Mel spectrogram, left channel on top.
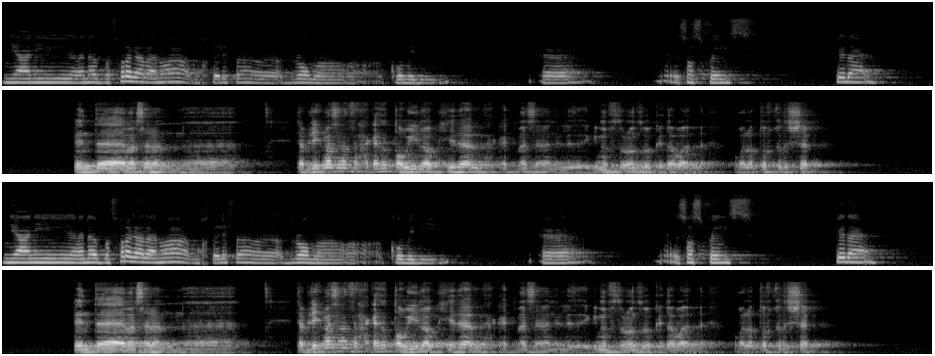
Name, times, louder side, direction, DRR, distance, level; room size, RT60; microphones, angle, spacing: voice 1, 0.0-4.5 5.4-5.9 6.5-7.5 8.3-8.8, right 4 dB, 65° right, 0.9 m, -25 dB
voice 2, 10.0-11.7 12.3-16.4 16.6-17.4, left 1 dB, 45° right, 2.8 m, -20 dB
24.0 x 16.5 x 6.6 m
head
